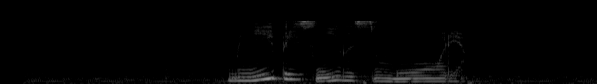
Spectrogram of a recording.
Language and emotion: Russian, positive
